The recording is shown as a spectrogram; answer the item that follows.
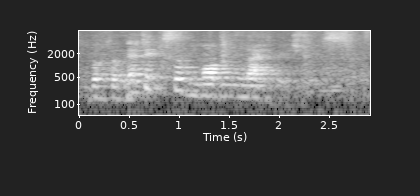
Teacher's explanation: Weak vowels, schwas, ə, in the first two syllables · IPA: ðə fəˈnetɪks əv ˈmɒdn̩ ˎ_læŋ_gwɪʤɪz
